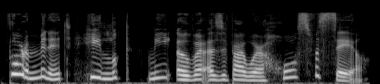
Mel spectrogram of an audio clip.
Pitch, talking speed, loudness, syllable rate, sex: 260 Hz, 235 wpm, -18 LUFS, 6.5 syllables/s, female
